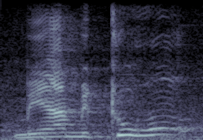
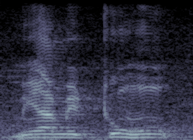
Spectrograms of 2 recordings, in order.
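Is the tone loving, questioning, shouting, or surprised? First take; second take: questioning; loving. First: It is said with a questioning tone. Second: It is said softly and affectionately. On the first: "इस मरतबा लहजा सवाल लिया होता" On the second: "बड़े प्यार से"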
